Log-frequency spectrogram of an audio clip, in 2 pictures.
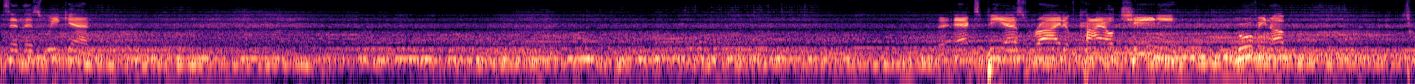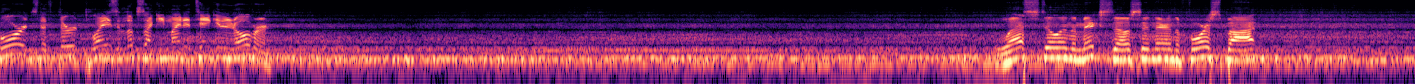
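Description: Several off-road buggy engines roar steadily as they race over dirt.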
